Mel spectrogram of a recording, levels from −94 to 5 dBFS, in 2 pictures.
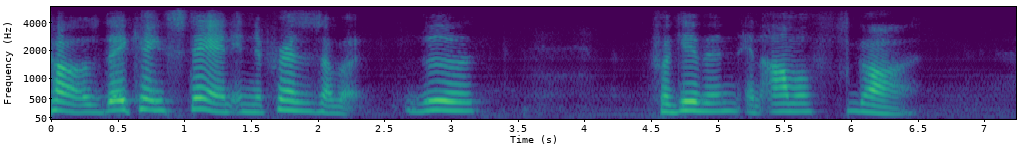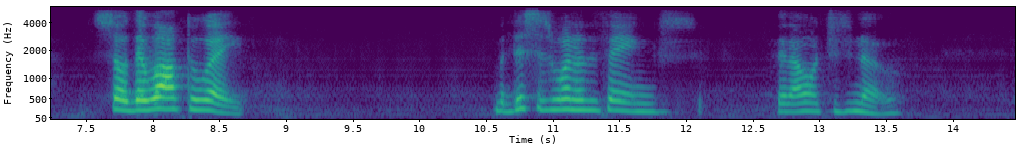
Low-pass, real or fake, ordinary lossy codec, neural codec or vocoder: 5.4 kHz; fake; AAC, 48 kbps; codec, 24 kHz, 0.9 kbps, DualCodec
